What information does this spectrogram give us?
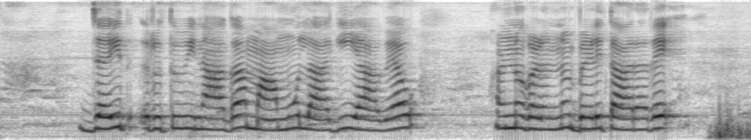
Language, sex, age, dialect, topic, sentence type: Kannada, female, 36-40, Dharwad Kannada, agriculture, question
